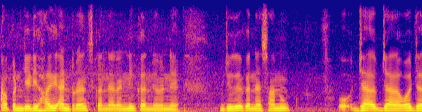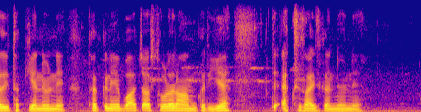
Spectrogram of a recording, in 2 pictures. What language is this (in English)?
Dogri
